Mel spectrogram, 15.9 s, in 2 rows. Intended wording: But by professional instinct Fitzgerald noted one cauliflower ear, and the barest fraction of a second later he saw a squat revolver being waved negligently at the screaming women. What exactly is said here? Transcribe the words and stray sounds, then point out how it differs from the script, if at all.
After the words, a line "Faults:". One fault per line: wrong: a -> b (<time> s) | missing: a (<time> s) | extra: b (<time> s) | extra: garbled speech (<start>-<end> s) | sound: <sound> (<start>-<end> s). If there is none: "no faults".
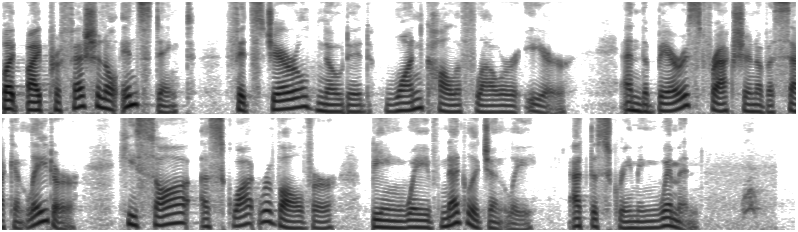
But by professional instinct Fitzgerald noted one cauliflower ear, and the barest fraction of a second later he saw a squat revolver being waved negligently at the screaming women.
Faults:
sound: bark (15.3-15.6 s)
